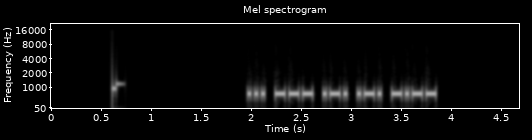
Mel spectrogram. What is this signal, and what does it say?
Morse code, heard as a keyed tone, about 35 wpm, 700 Hz. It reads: SORRY
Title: Five Letter Words - 35wpm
